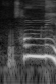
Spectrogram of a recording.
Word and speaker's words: 섭리: 섭리 역시 리을이 니은으로 발음이 나고 있습니다.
